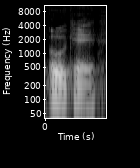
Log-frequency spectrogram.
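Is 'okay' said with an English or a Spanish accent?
English. It is said with an English accent. "which is not exactly the same as saying okay"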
